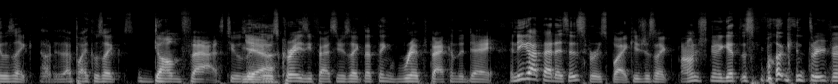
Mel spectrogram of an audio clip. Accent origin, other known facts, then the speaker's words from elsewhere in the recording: Brazil; so he, so, like, we're from Brazil. And so, like, he... this is, like, back in the 70s.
